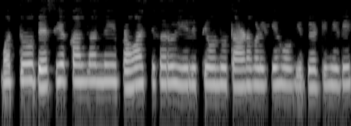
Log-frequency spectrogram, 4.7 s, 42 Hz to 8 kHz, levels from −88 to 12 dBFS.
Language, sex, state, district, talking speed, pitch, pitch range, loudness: Kannada, female, Karnataka, Bijapur, 140 wpm, 235 Hz, 225-250 Hz, -22 LUFS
